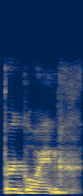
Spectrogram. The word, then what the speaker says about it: Bourgoin: the French way, which is Bourgoin. But you also said that where you live, they pronounce it Bourgoin.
